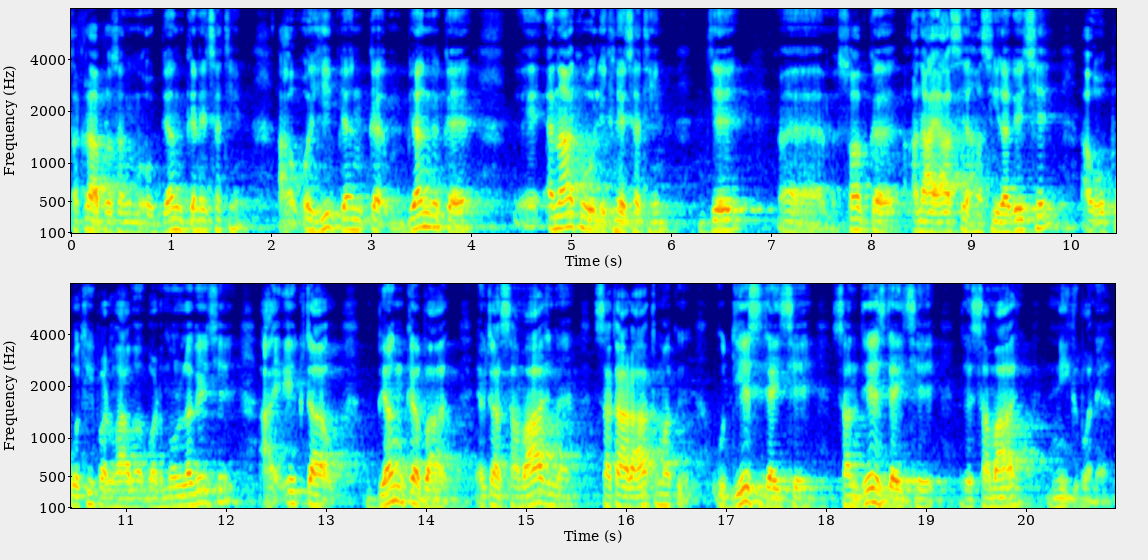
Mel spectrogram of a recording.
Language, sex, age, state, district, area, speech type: Maithili, male, 60+, Bihar, Madhubani, rural, spontaneous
